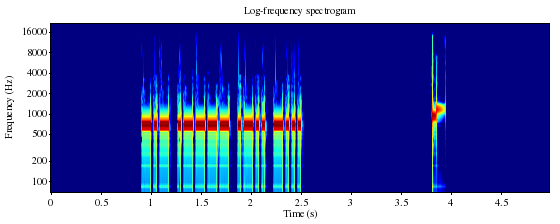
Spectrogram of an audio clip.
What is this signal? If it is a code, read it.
Morse code, heard as a keyed tone, about 40 wpm, 700 Hz. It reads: K1LB
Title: NA SOTA Activator Callsigns 40wpm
